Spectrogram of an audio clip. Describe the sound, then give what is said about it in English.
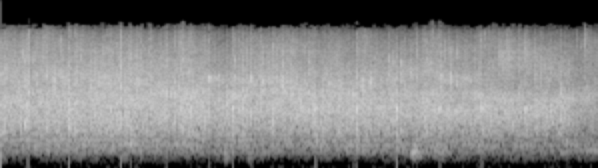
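Audience applause welcoming an artist guest at an exhibition event: dense, steady clapping from a crowd that holds at an even level and tapers off slightly at the end. “Big hand, everyone.”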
